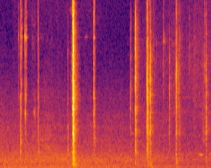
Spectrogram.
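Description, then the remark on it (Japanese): Keys jingle briefly, then a sharp metallic click of a lock turning as a house's front door is unlocked, followed by a few more light rattles over a low, steady background hum. Fairly quiet. “じゃあ鍵開けてください。”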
